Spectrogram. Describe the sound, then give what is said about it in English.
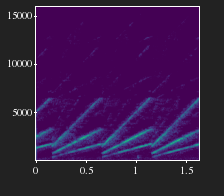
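A delivery robot's loud electronic alarm sounds in repeating rising sweeps, roughly three per second and a half, each tone gliding upward in pitch with bright harmonics, continuous with no talking. “So at least this bot actually had an alarm ringing”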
